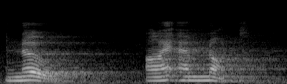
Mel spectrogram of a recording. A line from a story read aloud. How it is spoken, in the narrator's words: Peter answered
